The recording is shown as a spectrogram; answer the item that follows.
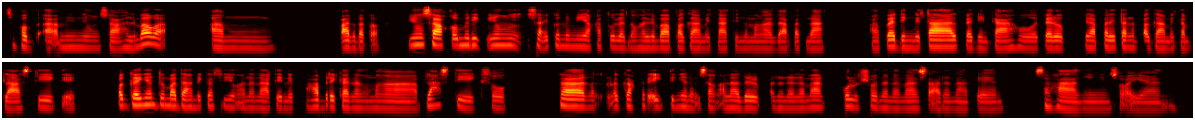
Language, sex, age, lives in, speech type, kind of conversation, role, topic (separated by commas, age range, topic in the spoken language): Filipino, female, 40-44, Philippines, conversation, podcast, guest, Ano ang palagay mo sa labis na paggamit ng plastik sa ating bansa?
